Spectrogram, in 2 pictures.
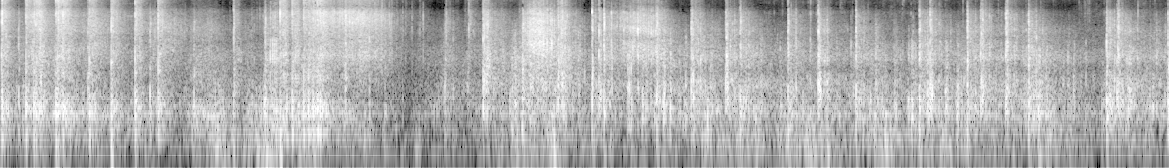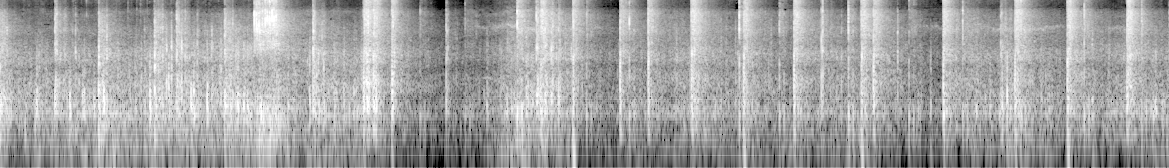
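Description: A dense, unbroken barrage of fireworks going off all around: many sharp bangs and cracks overlapping, with no pause.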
